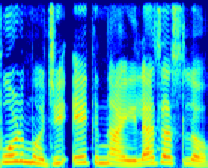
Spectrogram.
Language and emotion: Goan Konkani, neutral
